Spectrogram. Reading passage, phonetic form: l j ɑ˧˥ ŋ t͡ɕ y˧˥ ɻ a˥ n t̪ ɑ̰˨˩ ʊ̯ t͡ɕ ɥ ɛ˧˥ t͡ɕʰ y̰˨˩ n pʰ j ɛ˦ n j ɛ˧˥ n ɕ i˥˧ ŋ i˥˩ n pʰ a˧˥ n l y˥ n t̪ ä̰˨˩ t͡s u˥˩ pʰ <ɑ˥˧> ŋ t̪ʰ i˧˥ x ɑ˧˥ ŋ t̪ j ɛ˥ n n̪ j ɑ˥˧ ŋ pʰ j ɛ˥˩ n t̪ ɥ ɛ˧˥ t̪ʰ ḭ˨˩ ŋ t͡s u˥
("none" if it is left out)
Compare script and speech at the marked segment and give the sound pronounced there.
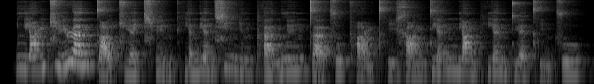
ɑ̰˨˩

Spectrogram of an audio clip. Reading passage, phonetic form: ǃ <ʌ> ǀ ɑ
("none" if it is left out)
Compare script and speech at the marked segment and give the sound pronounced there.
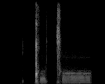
ʌ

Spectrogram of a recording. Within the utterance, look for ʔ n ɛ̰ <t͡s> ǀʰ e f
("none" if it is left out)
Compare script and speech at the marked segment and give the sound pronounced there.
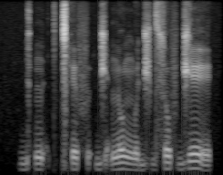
t͡s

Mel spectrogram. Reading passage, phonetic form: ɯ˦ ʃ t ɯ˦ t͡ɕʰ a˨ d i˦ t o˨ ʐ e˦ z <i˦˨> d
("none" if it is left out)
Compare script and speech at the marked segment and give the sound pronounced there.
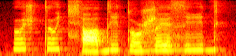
i˦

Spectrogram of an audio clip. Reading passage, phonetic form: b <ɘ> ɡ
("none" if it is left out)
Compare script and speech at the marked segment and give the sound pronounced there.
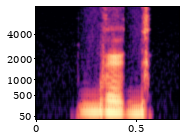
ɘ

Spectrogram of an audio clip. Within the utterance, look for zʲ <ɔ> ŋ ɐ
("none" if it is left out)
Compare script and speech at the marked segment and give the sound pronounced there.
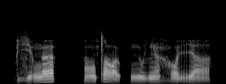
ɔ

